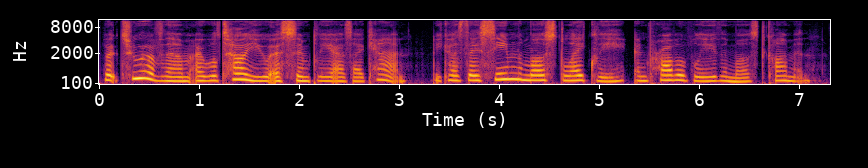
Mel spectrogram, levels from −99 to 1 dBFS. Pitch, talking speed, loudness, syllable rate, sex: 245 Hz, 195 wpm, -16 LUFS, 4.7 syllables/s, female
